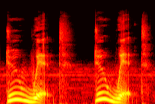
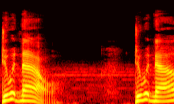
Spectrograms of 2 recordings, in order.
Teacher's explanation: we add like a w sound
